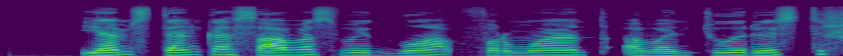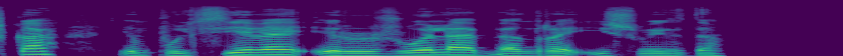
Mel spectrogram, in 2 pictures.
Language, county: Lithuanian, Vilnius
